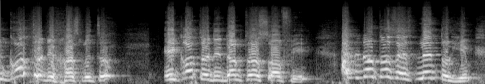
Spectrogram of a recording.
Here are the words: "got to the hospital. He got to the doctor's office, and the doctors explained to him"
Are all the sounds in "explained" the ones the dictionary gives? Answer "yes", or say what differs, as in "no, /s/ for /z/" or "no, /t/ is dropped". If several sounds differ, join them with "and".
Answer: no, /k/ is dropped and /p/ is dropped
